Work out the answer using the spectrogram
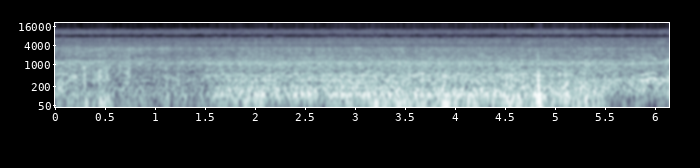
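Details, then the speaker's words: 2016 Cascadia truck with a 15-liter Detroit engine, hard starting caused by air entering at the fuel water separator filter; after the fix it starts immediately and idles steadily and evenly with no misses. "Ahí están mis amigos ahí prendió de inmediato se dan cuenta porque era porque estaba agarrando aire arriba"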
